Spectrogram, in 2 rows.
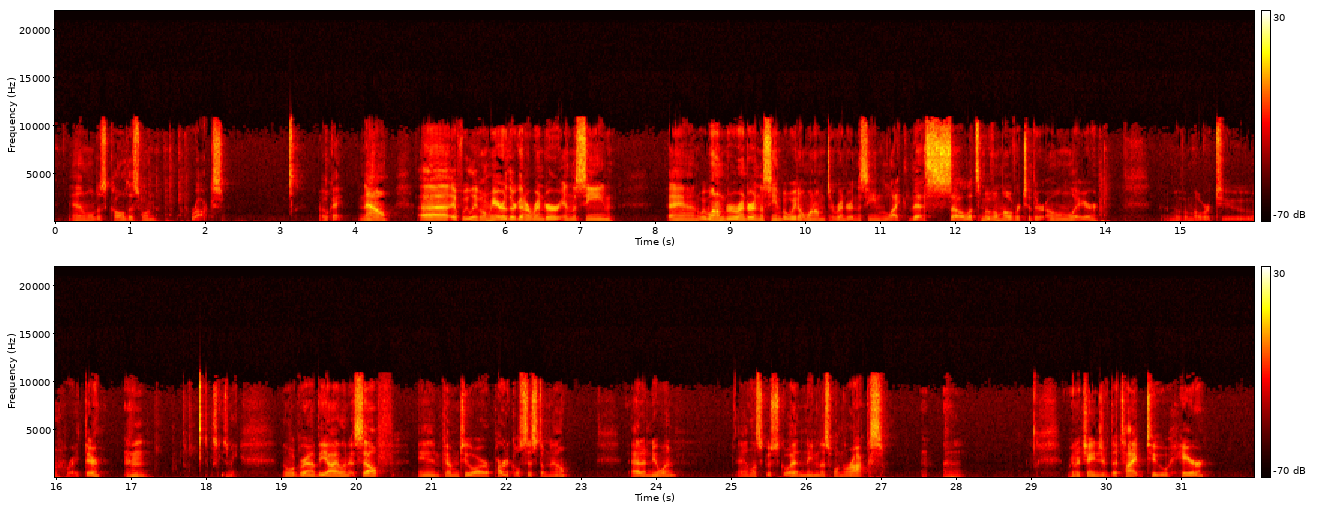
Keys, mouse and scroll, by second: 0.1 click, 3.1-3.7 scroll down 6, 3.7 middle click, 5.9 shift+middle click, 14.1 m, 16.7 scroll down 3, 17.3 shift+middle click, 17.8 middle click, 18.6 right click, 18.9-19.3 scroll down 2, 19.3 shift+middle click, 19.7 middle click, 22.7 click, 23.7 click, 26.5 click, 30.1 click.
